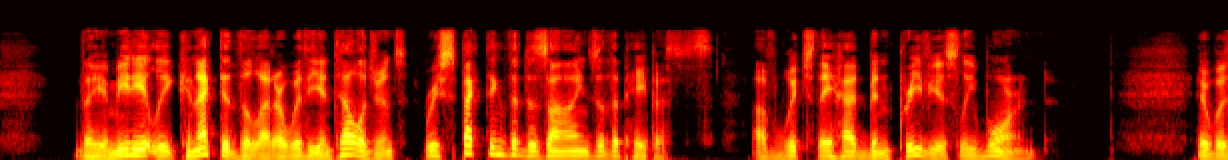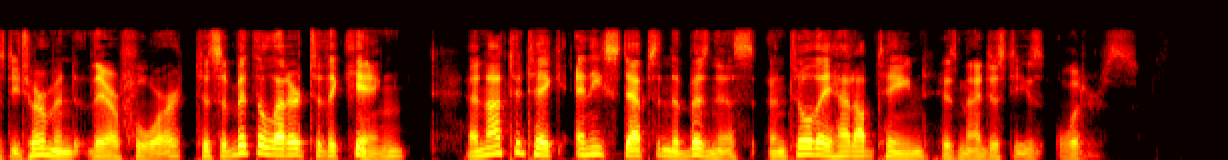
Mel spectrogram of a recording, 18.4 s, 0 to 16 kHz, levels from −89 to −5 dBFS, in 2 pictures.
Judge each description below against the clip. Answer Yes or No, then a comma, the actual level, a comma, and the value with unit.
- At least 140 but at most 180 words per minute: Yes, average, 155 wpm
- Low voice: Yes, low, 110 Hz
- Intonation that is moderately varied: No, wide, 6.0 semitones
